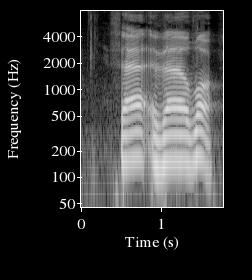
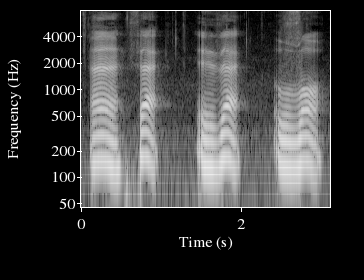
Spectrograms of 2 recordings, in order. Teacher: Tiga huruf ni berada pada hujung lidah dan kita kena keluarkan sedikit hujung lidah kita.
